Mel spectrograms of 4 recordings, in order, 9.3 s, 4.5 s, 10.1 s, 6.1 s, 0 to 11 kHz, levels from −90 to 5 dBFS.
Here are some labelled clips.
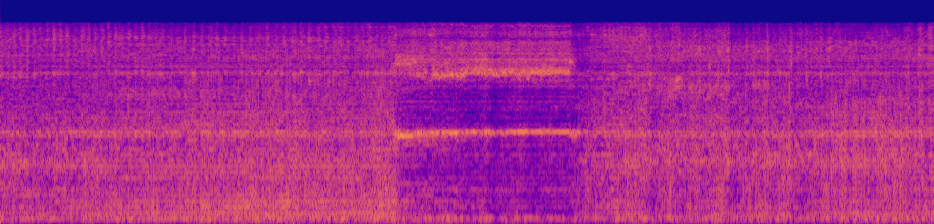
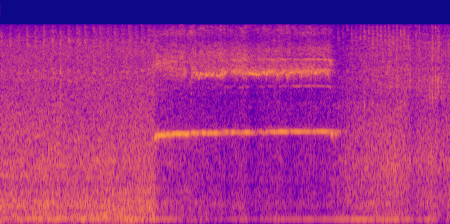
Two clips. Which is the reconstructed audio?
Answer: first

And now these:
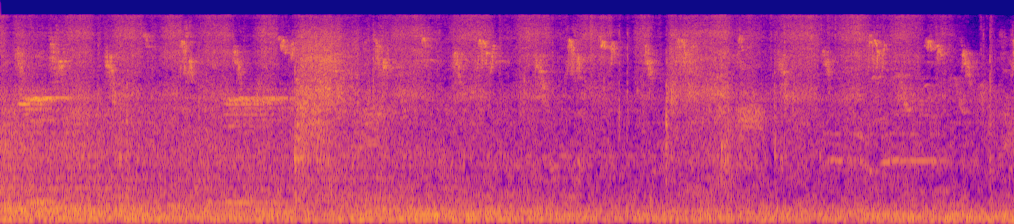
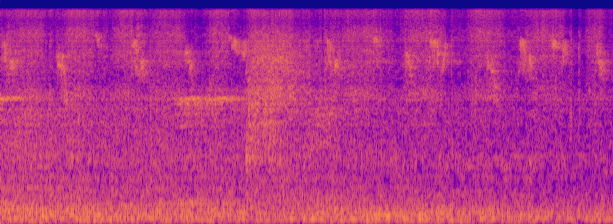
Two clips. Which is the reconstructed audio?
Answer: second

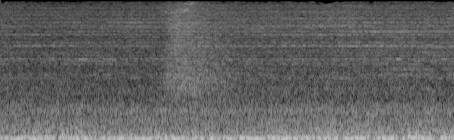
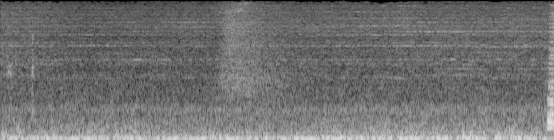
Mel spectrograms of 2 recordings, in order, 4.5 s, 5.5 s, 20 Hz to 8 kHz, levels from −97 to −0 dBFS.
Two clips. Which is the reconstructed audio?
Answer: first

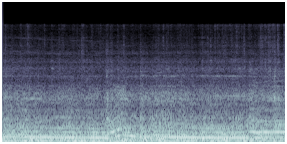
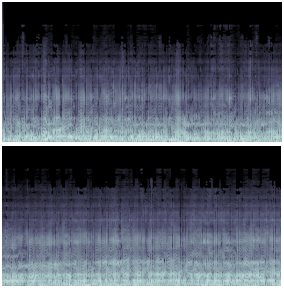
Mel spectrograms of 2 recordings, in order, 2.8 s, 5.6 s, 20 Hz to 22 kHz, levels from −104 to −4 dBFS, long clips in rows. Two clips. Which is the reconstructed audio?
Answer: second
